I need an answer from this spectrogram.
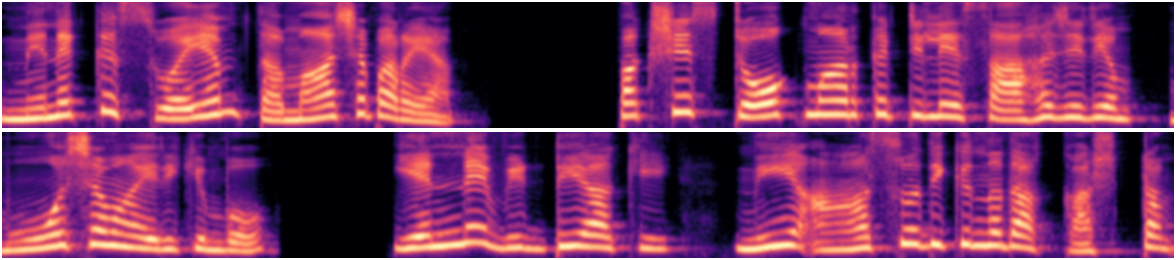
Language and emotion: Malayalam, disgusted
